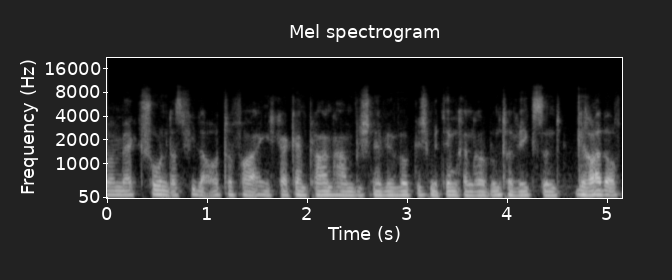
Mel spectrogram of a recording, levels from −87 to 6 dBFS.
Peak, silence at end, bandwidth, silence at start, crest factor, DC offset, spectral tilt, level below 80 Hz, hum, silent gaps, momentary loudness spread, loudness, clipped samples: -6 dBFS; 0 s; 8.2 kHz; 0 s; 16 dB; under 0.1%; -7 dB/octave; -56 dBFS; none; none; 6 LU; -24 LUFS; under 0.1%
